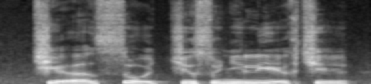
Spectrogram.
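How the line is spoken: Groaning. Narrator (Russian): простонал Рыбьенок

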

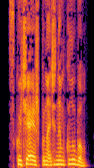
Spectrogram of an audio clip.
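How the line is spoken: Smirking. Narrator (Russian): хмыкнула я

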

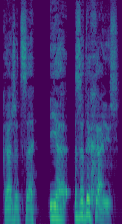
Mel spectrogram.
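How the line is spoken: Hoarse mutter. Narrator (Russian): хрипло пробормотал он

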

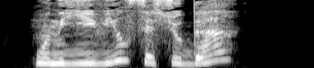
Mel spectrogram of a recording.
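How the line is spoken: Hissing. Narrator (Russian): Зашипела Рагна

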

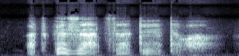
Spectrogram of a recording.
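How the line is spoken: Whisper. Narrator (Russian): прошептал бедный глухой

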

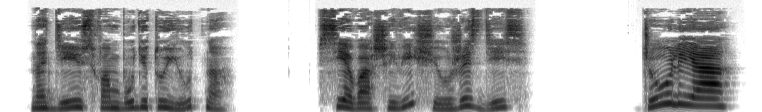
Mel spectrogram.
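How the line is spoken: Barked shout. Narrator (Russian): Бренда рявкнула

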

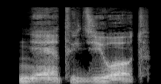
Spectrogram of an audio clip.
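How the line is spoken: Restrained hiss. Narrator (Russian): Чтобы еще больше не повышать голос, прошипел лысый

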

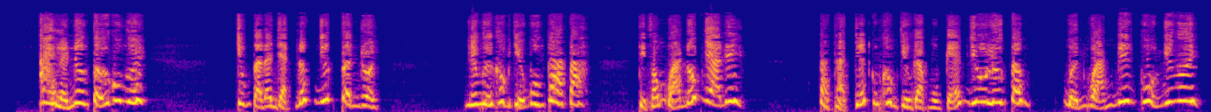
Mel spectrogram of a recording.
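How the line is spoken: Angry woman. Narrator (Vietnamese): Nữ nhân trong nhà giận dữ nói

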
